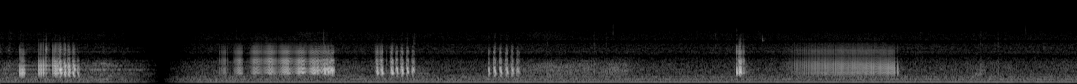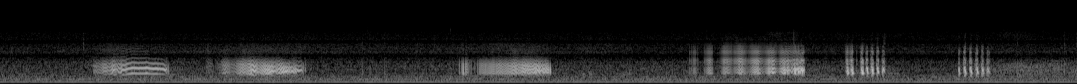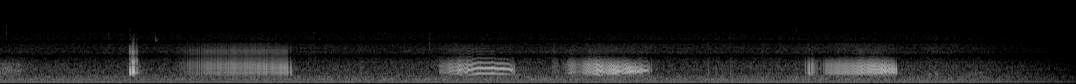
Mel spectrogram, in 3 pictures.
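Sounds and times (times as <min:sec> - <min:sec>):
lowland leopard frog calling: 0:00.0 - 0:01.0, 0:02.2 - 0:06.4, 0:07.4 - 0:09.0, 0:11.6 - 0:13.9, 0:15.4 - 0:21.8, 0:22.8 - 0:24.5, 0:25.9 - 0:28.1, 0:29.6 - 0:31.4
low hum: 0:00.0 - 0:32.2
speech: 0:02.4 - 0:03.0.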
